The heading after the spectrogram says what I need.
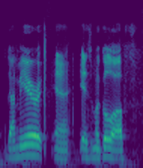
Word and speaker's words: Damir Ismagulov: That's Damir Ismagulov.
